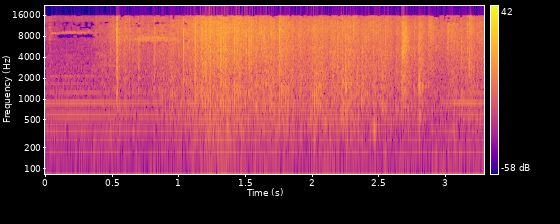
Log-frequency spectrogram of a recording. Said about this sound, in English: The big bell clanged in the church tower, and all the pigeons gossiping on the roof flew up in a violent state of nerves, as if the day of judgment had come upon them.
